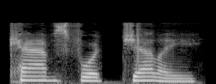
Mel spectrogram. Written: calf's foot jelly

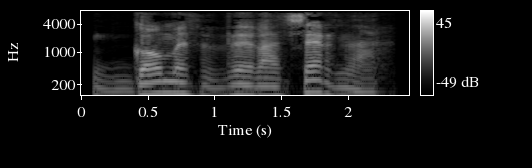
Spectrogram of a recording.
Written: gomez de la serna

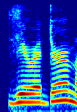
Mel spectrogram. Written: xeroderma

